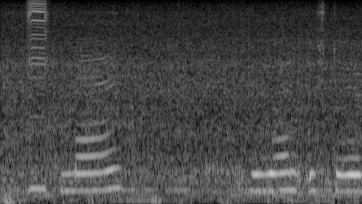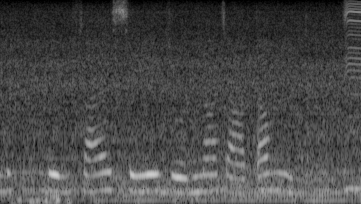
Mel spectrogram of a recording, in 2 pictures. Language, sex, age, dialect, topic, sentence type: Hindi, female, 18-24, Kanauji Braj Bhasha, banking, statement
